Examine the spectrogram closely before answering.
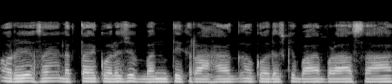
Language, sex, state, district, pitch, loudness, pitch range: Hindi, male, Bihar, Patna, 130 Hz, -15 LUFS, 130-140 Hz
